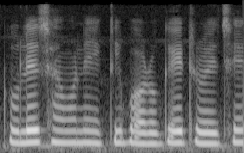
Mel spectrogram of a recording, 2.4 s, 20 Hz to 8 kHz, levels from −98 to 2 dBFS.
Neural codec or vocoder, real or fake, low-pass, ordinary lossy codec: none; real; 7.2 kHz; MP3, 64 kbps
